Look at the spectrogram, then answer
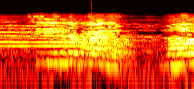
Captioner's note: speaks in foreign language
